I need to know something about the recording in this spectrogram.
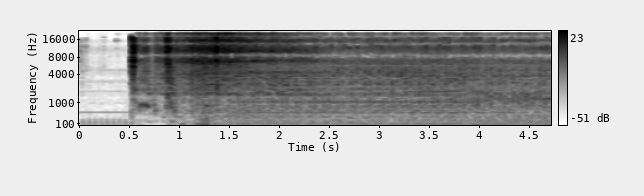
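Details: Kubota diesel tractor that would not crank despite power and an intact fuse, after the starter/switch wiring fault was fixed. The starter catches after half a second and settles into a steady, even idle chug with no misses. Normal running.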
